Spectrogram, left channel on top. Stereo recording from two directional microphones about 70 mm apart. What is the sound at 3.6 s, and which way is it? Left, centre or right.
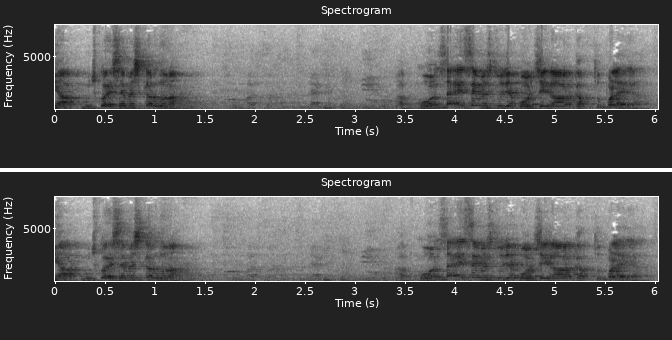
A man's voice, left.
